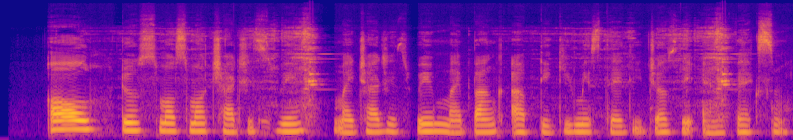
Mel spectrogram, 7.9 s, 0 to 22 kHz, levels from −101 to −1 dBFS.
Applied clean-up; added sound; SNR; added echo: none; Cutlery, silverware; 13 dB; none.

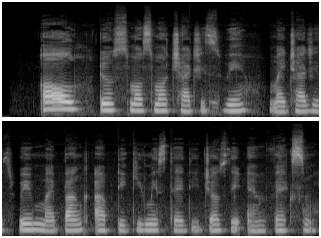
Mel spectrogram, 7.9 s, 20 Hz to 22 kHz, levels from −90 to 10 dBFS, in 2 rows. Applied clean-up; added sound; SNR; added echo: none; none; none; none.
